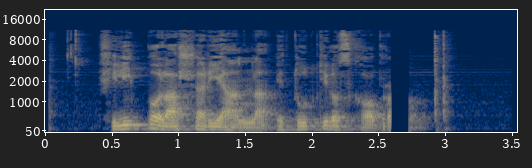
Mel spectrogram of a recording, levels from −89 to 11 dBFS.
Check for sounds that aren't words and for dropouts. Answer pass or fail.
fail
